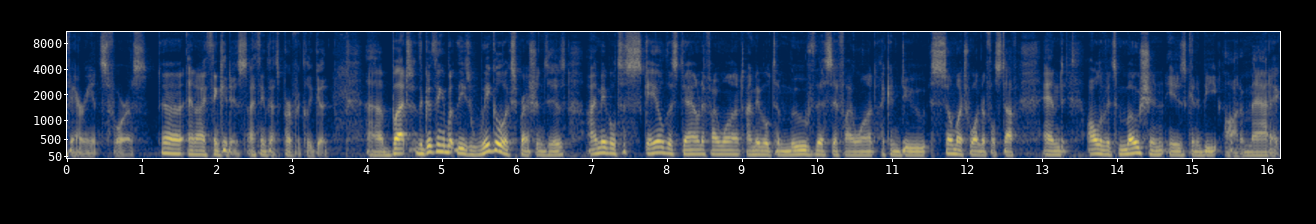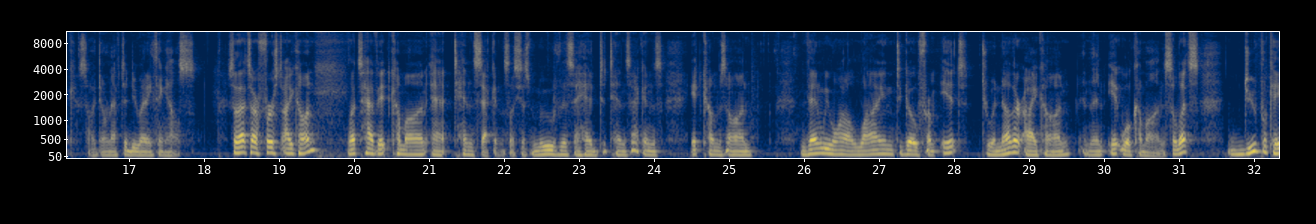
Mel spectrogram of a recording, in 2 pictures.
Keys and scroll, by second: 20.3 alt+shift+Page_Down, 31.7 super+d.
